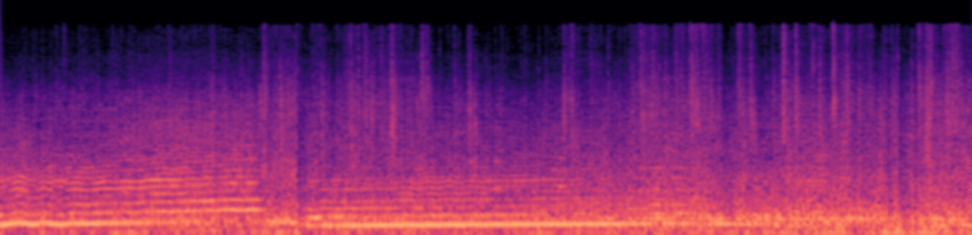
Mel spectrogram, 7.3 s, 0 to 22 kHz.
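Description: Volkswagen Golf GTI Mk2 rally car's four-cylinder engine pulling hard, heard inside the cabin. The note breaks off briefly about two seconds in, then holds steady before giving way to rougher engine and road noise near the end.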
